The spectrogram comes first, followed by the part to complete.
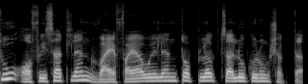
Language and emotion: Goan Konkani, neutral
